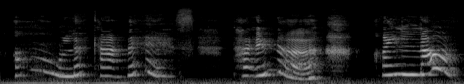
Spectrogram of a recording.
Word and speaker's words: Per Una: oh look at this per una i love pertuna she pronounced it all foreign she's actually french or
